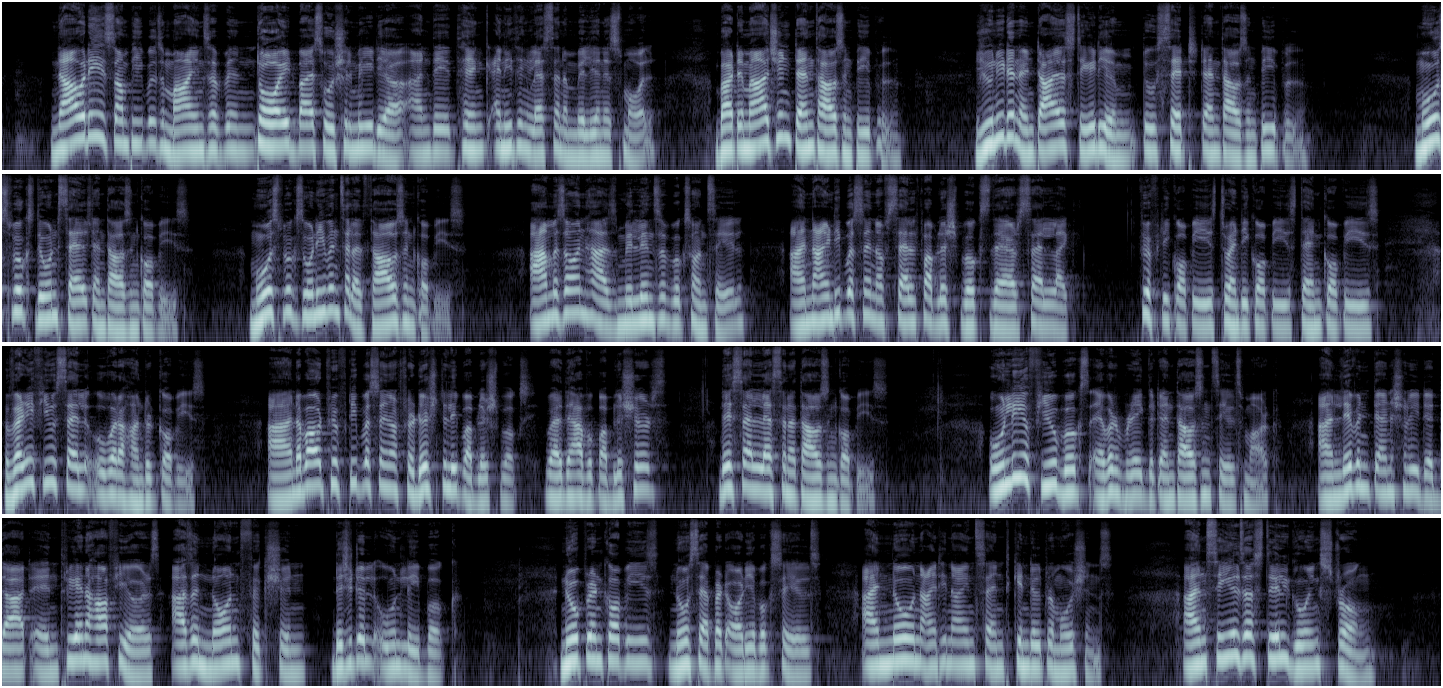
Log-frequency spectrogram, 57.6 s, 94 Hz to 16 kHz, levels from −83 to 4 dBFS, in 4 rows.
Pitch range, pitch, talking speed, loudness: 150-190 Hz, 170 Hz, 145 wpm, -21 LUFS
